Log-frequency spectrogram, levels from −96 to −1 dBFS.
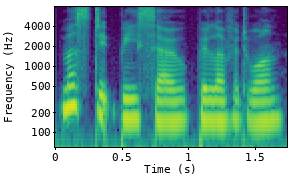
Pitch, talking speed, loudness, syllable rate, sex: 165 Hz, 205 wpm, -17 LUFS, 5.5 syllables/s, female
